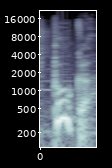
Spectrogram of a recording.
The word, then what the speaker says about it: Puca: And in Shadowmoor, shapeshifter changelings include the wondrous Puka, like this handsome dude. Shown giving this Kithkin a very bad day, and spelled like the Irish P-U-C-A.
